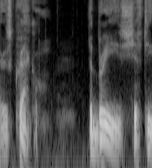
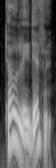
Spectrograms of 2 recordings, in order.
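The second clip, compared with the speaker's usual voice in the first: defensive; 12 semitones higher, 3 dB louder, much faster than usual. A narrator's reading. Grizz defending himself.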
